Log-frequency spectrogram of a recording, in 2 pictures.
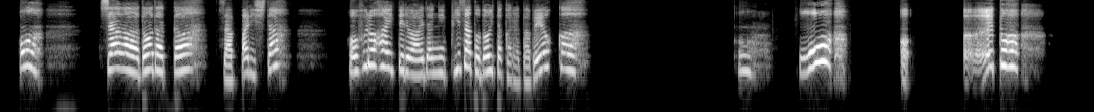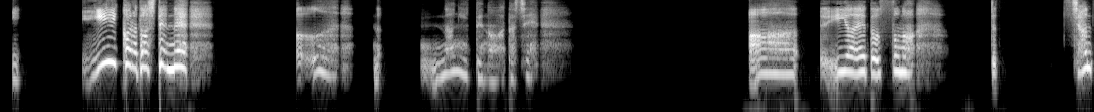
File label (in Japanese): ピザと耳かきとリスニング対策 SE無し, ASMR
